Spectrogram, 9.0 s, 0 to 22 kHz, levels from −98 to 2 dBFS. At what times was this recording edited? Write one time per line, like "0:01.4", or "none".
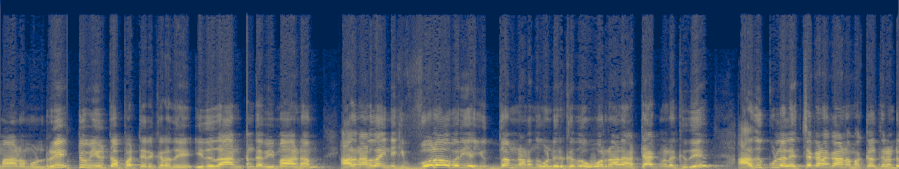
0:03.3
